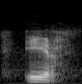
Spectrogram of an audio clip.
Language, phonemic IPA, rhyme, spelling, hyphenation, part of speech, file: Dutch, /eːr/, -eːr, eer, eer, noun / conjunction / verb, Nl-eer.ogg
- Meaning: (noun) honour; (conjunction) ere, before; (noun) 1. copper 2. bronze; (verb) inflection of eren: 1. first-person singular present indicative 2. second-person singular present indicative 3. imperative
